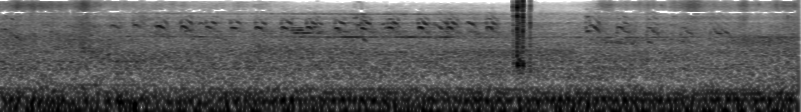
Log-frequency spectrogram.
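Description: Small birds chirping in quick runs of short high notes over a steady low rumble. A single sharp click about five seconds in is the camera's shutter firing.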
